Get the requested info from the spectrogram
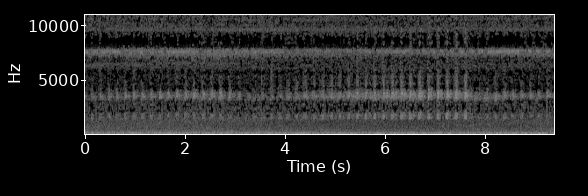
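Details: Frogs calling from a rice paddy after dark produce continuous rapid pulsed rattles that grow strongest in the middle of the recording. A steady high buzz and a low background hum persist.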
